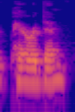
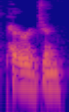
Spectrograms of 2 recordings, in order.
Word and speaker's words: paradigm: of Andromeda self-discipline new paradigm is that the right way to pronounce it para Jim paradigm well they put that little G in there it's peregym anyway um Andromeda parallel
